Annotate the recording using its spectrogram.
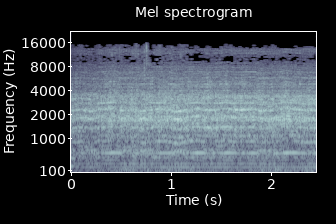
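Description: KitchenAid stand mixer running at a steady speed with its dough hook turning: a constant motor hum holding several fixed tones.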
